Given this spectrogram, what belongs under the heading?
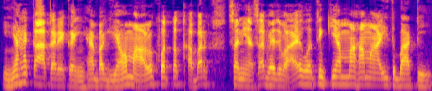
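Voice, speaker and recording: A woman's voice: mid-range voice, normal speed, sharp tone, close to an everyday voice. A woman voicing a protective, scolding Awadhi-speaking village mother in a cartoon comedy, with a blunt, grumbling way of talking. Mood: doubtful, worried.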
